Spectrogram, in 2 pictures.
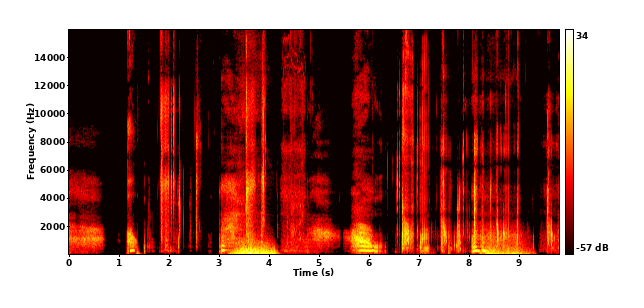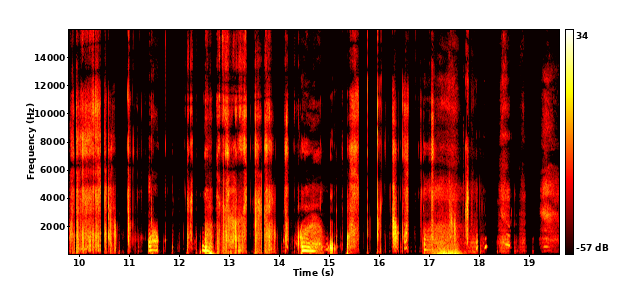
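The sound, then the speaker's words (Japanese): Wet tongue and mouth sounds, with many soft clicks, smacks and squishy licking noises in irregular bursts, separated by brief quiet gaps. “私の舌の音、よく聞こえますか？”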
